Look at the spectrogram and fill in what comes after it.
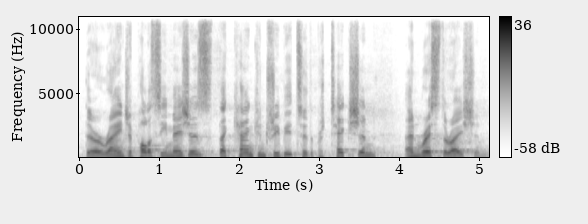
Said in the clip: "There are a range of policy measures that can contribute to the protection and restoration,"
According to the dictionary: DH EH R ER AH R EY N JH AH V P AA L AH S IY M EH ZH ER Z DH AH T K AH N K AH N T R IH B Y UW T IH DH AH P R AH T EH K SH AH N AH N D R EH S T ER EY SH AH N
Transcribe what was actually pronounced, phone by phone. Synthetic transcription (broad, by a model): DH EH R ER AH R EY N JH AH V P AA L AH S IY M EH ZH ER Z DH AH T K AH N K AH N T R IH B Y UW T IH DH AH P R AH T EH K SH AH N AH N R EH S T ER EY SH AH N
